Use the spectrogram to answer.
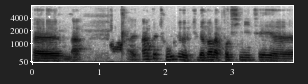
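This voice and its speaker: A man speaks at a fairly slow pace in an ordinary speaking voice, with ordinary pitch variation. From Algeria. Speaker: engineering student. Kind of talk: interview.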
